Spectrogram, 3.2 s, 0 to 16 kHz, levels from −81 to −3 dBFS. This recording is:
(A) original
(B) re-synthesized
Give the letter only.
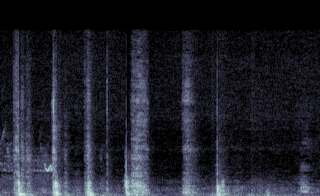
A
